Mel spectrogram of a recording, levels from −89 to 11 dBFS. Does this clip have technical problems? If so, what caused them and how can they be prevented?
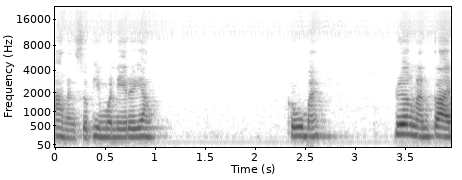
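Yes. There is a short concealed packet loss at about 2.49 to 2.53 s. Around 20 ms of speech never reached the decoder in time. The receiver covered roughly 14 ms of it by extending the preceding sound, shaped from its pitch or as noise, and then blended back into the real signal. The result is a brief smear or wobble in the speech at that spot. To prevent it, use a steadier network path or a larger jitter buffer so late packets still arrive in time.

A lost packet rebuilt from error correction overlaps it, from 2.51 to 2.53 s. That stretch was lost too. The next packet carried a low-bitrate backup copy of it, and the decoder played that copy. This fits a single lost 20 ms packet recovered through Opus in-band forward error correction. There is no gap, but those 20 ms sound rougher and noisier than the speech around them. 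To prevent it, reduce packet loss on the link, for example with a wired connection or less congestion, so the backup copies are rarely needed.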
